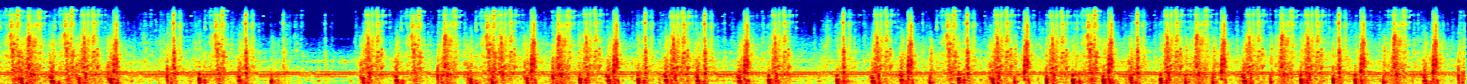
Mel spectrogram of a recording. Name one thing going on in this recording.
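Armored footsteps crunch quickly over gravel and rock.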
